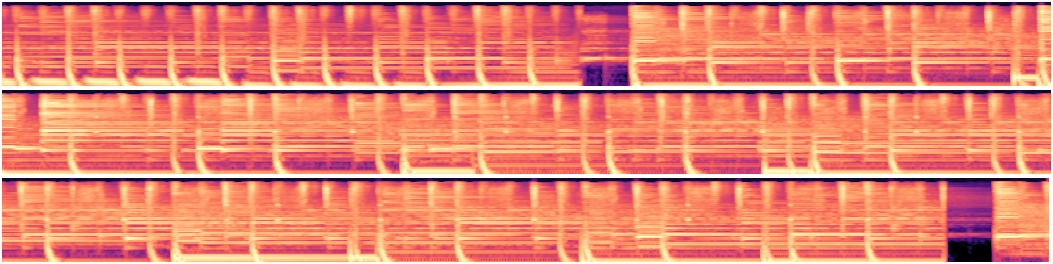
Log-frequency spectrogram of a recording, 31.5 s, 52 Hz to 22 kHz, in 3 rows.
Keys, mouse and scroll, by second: 1.1 shift+click, 2.7 space, 18.8 space, 19.5 t, 20.3 End, 20.5 Delete, 20.9 space, 23.0 Return, 24.3 End, 24.5 Delete, 24.8 space, 26.8 Return.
